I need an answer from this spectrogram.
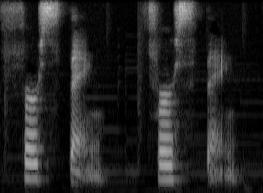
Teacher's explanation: It's basically the drop the T rule. Drop the T on the end of first. And thing, make sure that's unvoiced.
